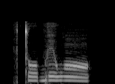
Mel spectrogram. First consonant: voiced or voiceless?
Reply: voiceless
